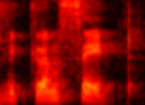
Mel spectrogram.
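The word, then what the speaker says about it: Vikram Seth: pronounce sait or saith say it so he pronounced it say it correct it's vikram set okay so vikram said very modern writer in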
